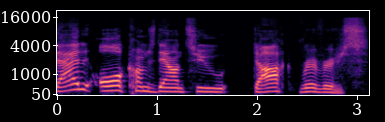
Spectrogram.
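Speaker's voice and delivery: slow, drawn-out, emphatic delivery.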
